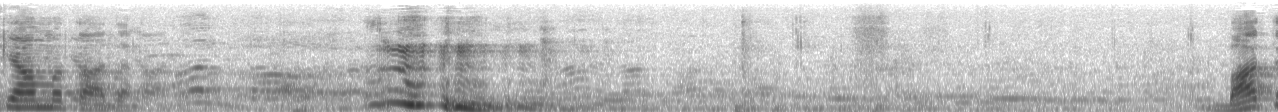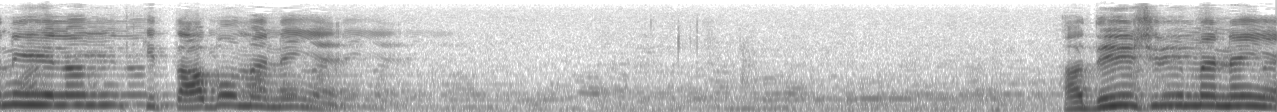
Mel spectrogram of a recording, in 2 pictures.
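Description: A man chants in a long, melodic voice through a loudspeaker, with pauses between phrases.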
